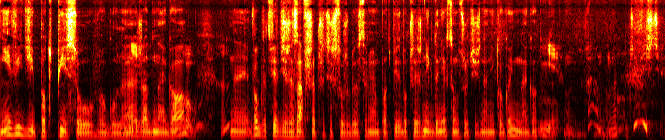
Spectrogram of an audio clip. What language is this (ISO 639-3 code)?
pol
